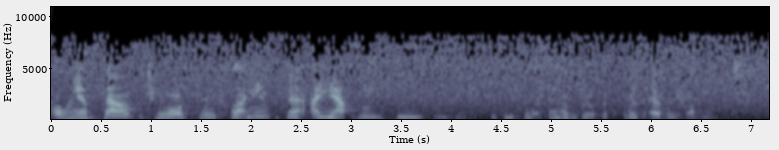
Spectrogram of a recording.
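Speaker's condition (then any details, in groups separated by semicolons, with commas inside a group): Speech impediment; may need to be asked to repeat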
